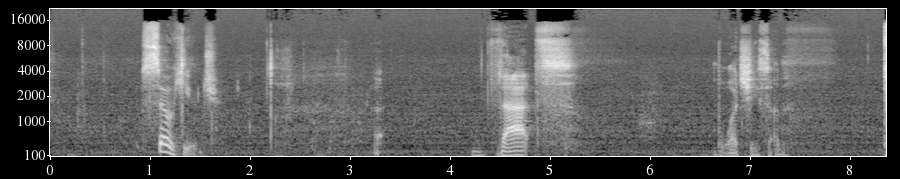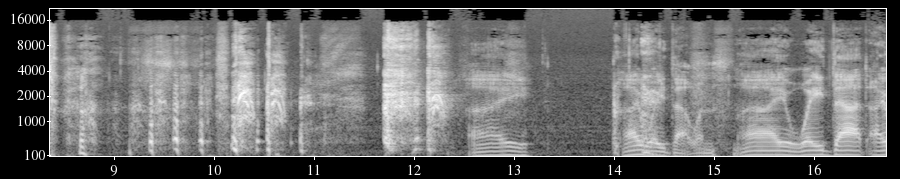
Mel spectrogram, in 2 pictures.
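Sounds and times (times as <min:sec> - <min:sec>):
speech: 0:00.9 - 0:01.7, 0:04.2 - 0:05.3, 0:06.8 - 0:07.5, 0:08.6 - 0:08.9, 0:14.1 - 0:16.7
breathy voiced bursts: 0:07.4 - 0:13.3, 0:14.0 - 0:15.4
laughter: 0:08.3 - 0:11.5, 0:14.0 - 0:16.7
person coughing: 0:08.4 - 0:12.5, 0:14.0 - 0:15.0.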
